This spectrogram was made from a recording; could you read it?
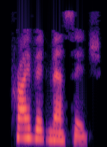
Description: Private_Message.ogg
